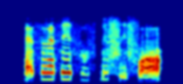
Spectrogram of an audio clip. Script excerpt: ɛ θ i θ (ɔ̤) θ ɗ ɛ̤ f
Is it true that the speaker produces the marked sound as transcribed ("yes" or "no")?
no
